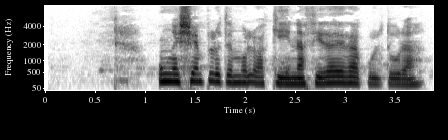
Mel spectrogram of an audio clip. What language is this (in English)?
Galician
